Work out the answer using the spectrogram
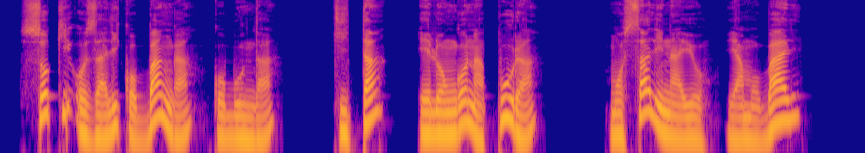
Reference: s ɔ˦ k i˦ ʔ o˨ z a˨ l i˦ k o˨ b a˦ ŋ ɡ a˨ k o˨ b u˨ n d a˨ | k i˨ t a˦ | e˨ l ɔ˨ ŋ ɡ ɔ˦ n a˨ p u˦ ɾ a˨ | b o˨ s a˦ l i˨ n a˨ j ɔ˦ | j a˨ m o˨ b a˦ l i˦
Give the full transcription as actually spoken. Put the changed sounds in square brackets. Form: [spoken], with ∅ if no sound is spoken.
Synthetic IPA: s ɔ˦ k i˦ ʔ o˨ z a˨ l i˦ k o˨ b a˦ ŋ ɡ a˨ k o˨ b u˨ n d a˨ | k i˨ t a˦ | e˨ l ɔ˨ ŋ ɡ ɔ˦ n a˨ p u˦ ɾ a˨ | [m] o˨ s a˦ l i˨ n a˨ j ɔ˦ | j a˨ m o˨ b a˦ l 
